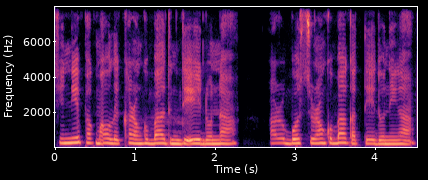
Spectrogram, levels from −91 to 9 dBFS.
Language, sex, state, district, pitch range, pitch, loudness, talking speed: Garo, female, Meghalaya, West Garo Hills, 215-250 Hz, 235 Hz, -15 LUFS, 105 wpm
